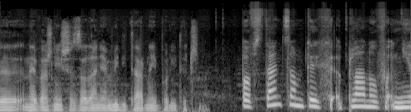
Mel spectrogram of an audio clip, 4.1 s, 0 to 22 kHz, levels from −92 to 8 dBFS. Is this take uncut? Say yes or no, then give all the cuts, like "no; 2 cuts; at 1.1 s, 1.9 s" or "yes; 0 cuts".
no; 1 cut; at 2.4 s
